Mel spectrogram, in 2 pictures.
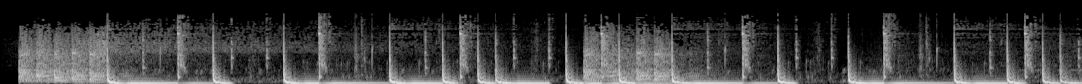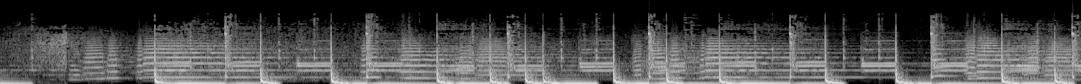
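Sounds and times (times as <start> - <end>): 
remix music: 0.0 - 21.6.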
